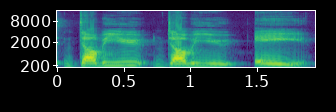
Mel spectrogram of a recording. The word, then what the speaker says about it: WWE: in the dome WI it's WWE michael w w e it's not that we do you universe or that don't you don't universe or w w its WWE you can't even say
